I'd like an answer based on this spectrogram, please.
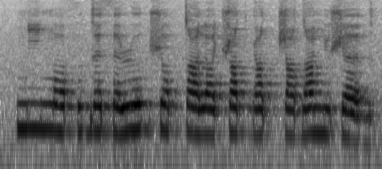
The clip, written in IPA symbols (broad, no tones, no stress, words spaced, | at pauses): ŋiːŋɔ huɡə θəɹoɡ ʃɔptˤolɒt͡ʃutˤ ɡitˤ t͡ʃɔdˤi ŋyʃɐɡ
